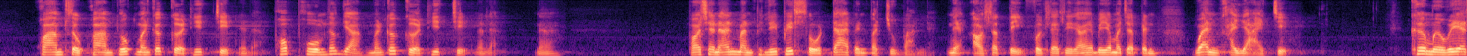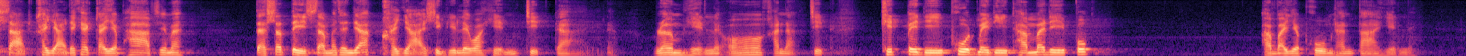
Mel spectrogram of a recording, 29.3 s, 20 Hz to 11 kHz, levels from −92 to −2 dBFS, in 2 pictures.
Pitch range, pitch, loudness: 105-135 Hz, 120 Hz, -17 LUFS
